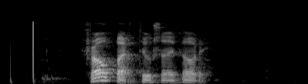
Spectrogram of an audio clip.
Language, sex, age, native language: Icelandic, male, 40-49, Icelandic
